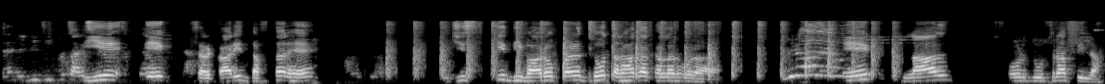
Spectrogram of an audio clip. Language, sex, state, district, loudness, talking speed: Hindi, male, Uttar Pradesh, Jyotiba Phule Nagar, -15 LUFS, 115 wpm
